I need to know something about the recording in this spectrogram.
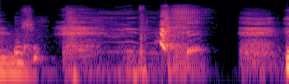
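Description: A woman's breathy, gasping laughter: a few short airy bursts with a brief squeal about a second in.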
